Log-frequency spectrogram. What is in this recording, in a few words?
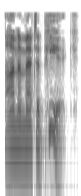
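"onomatopoeic", British English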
